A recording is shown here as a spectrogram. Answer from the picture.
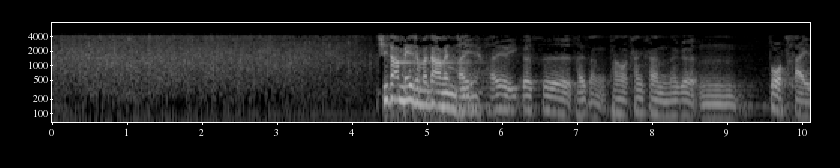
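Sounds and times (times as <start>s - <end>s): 
applause: 0.0s - 4.4s
speech: 4.4s - 10.1s.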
